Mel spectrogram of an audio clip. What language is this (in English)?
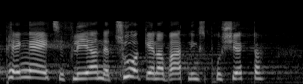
Danish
